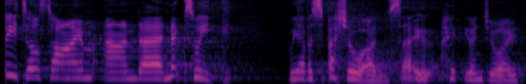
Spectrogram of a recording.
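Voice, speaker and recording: A woman's voice: sits high, unhurried, in a large hall. Chatty young woman. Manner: chatty and relaxed, sings with piano. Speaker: singer-songwriter YouTuber. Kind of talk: casual chat and singing at the piano. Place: small bedroom at home. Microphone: studio mic on a stand. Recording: loud piano playing behind.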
